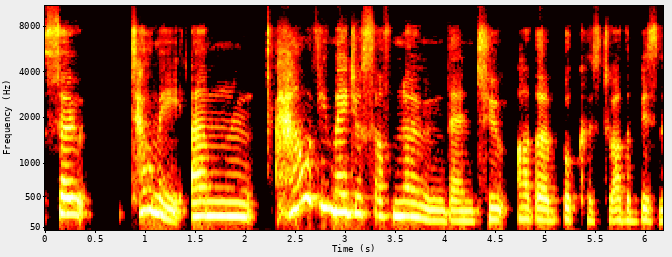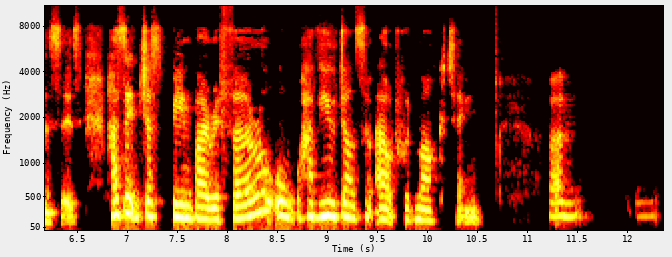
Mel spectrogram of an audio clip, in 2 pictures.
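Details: Adult speaker; typical speech.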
